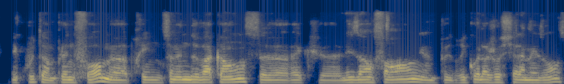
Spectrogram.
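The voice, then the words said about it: Southern French accent. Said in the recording (French): “ton accent me donne envie d'aller dans le sud”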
